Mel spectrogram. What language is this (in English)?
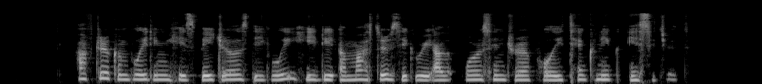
English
